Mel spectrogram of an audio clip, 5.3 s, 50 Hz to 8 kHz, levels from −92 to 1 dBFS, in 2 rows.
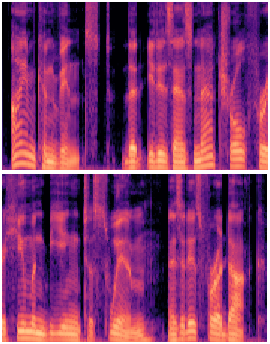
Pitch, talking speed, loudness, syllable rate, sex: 105 Hz, 225 wpm, -17 LUFS, 5.2 syllables/s, male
